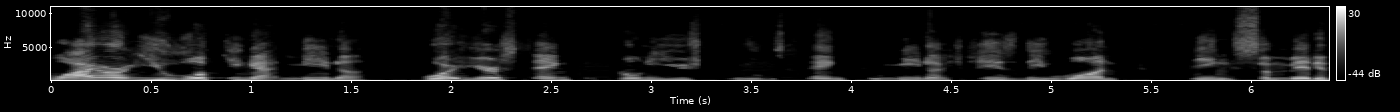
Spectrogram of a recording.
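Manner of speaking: mild, fed-up, exasperated yell. Retelling yelling at a referee while watching a match: imitating own screaming. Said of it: "I'm sitting here screaming".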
